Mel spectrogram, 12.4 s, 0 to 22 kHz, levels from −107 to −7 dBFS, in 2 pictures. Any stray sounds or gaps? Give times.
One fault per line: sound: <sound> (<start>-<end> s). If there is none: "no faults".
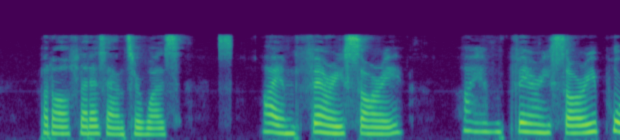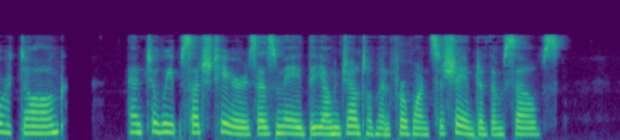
sound: laugh (2.2-2.3 s)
